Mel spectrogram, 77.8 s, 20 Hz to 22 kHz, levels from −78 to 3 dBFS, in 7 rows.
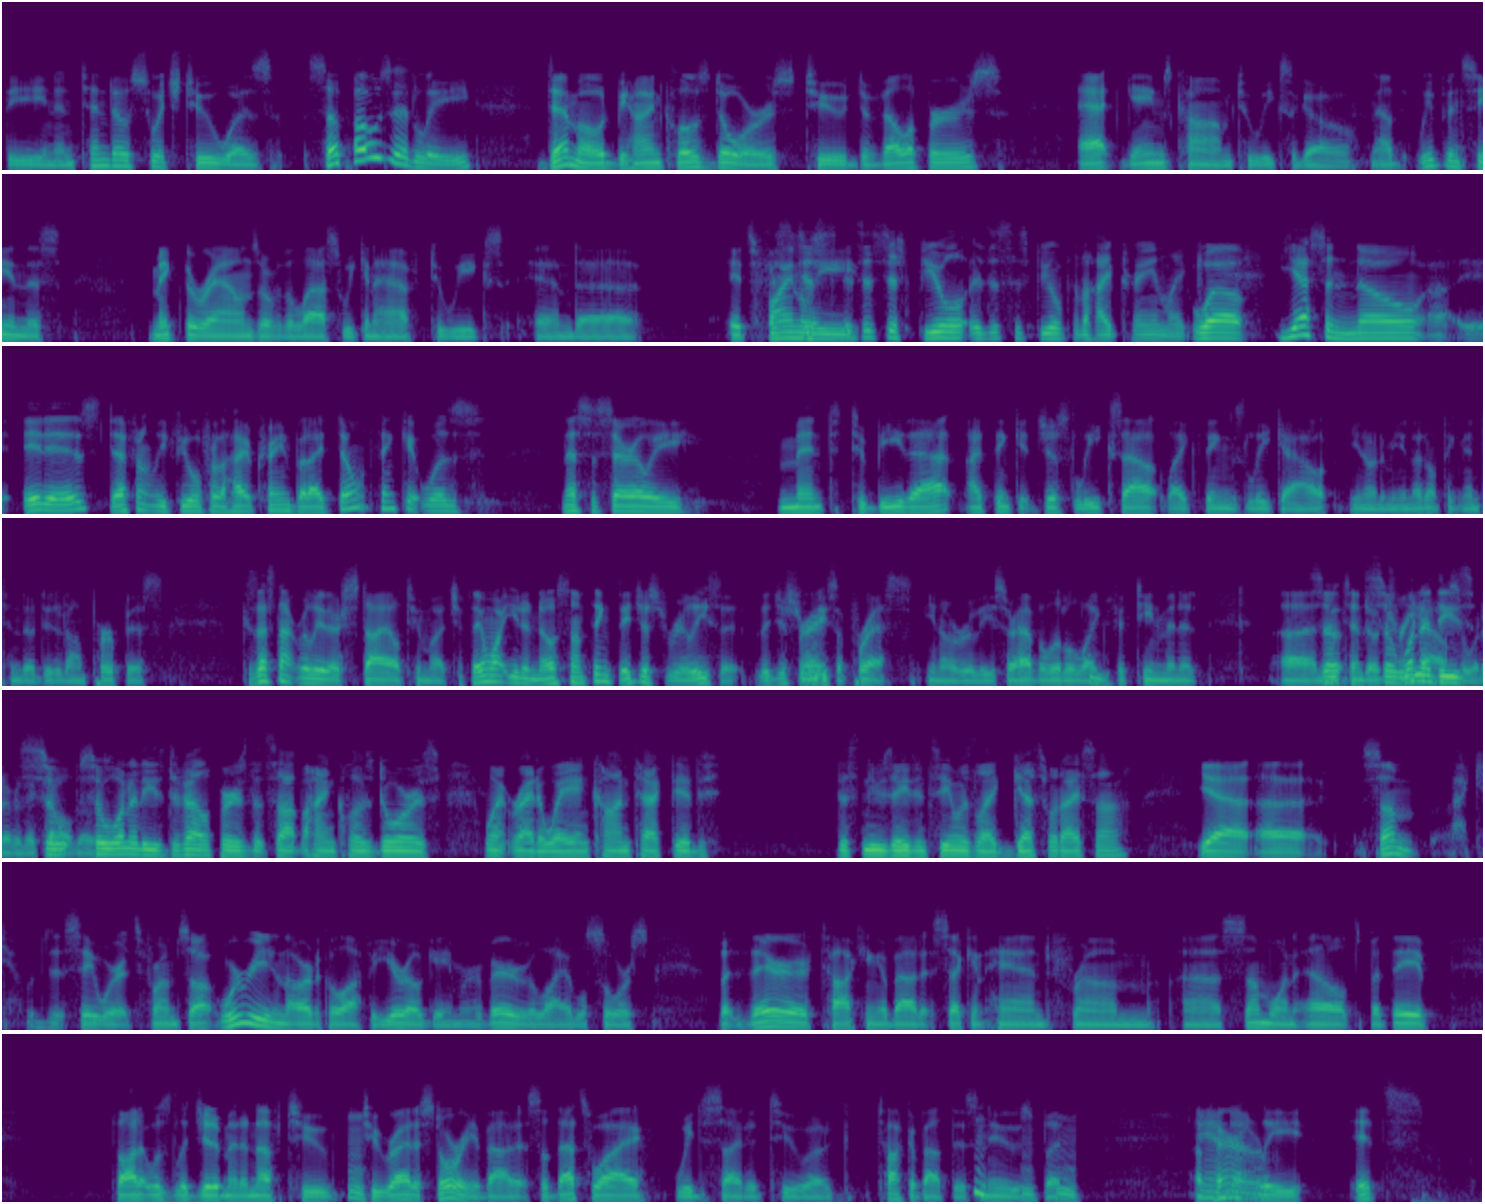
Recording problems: muffled; very; fading above 3.5 kHz

